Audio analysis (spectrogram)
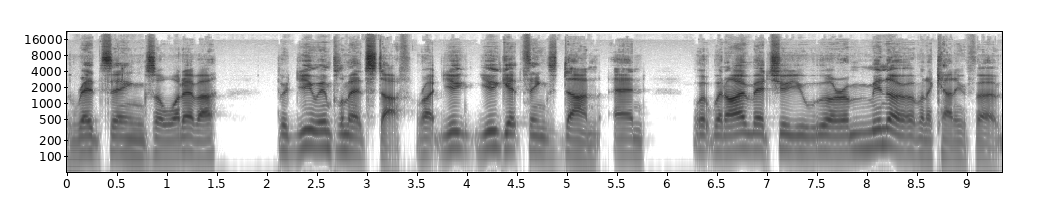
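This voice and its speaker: A man with an Australian accent at a fairly slow pace, quiet background behind him. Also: medium pitch for a man, ordinary pitch variation. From Australia, country New South Wales. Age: 50s. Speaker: entrepreneur. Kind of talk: podcast interview.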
